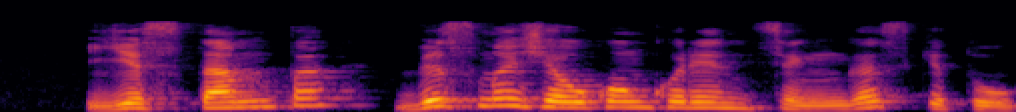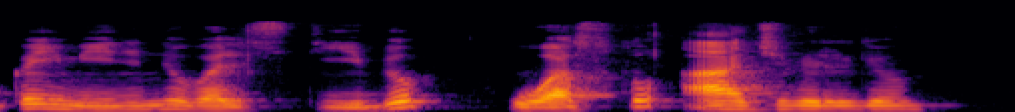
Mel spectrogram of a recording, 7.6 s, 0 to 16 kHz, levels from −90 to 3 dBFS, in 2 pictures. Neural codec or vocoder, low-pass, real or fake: none; 7.2 kHz; real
